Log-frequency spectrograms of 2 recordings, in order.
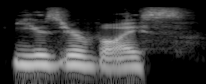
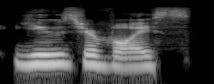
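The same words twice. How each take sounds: First: Said in the usual way. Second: "use your voice" said slowly and deliberately; slow, weighted "use your voice"; emphatic repeat. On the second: Real, not acted. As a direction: stretch out "use your voice" to drive it home. Repeats advice after saying "really.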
